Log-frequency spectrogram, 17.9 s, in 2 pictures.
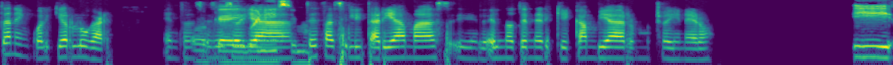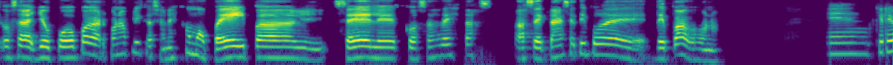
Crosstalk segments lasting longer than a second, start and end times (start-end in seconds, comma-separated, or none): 1.9-3.1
